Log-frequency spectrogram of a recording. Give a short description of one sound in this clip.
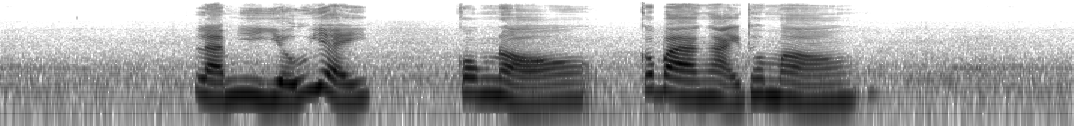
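A young woman answers in a troubled voice.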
